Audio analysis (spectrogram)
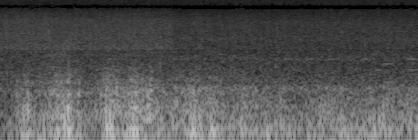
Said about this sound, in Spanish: Mira qué bonita la tormenta de fondo, cómo lo pasaron en Navalcarnero.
